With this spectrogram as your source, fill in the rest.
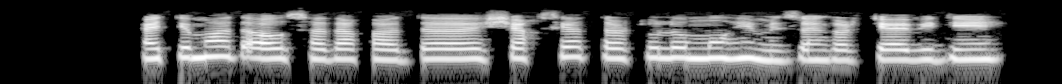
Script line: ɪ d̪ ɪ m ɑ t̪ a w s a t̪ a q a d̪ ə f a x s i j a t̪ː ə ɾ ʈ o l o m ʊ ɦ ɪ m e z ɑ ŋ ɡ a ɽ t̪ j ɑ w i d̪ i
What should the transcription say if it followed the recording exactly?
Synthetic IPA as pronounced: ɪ t̪ ɪ m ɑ d̪ a w s a d̪ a q a d̪ ə ʃ a x s i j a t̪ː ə ɾ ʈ o l o m ʊ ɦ ɪ m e z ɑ ŋ ɡ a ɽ t̪ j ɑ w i d̪ i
